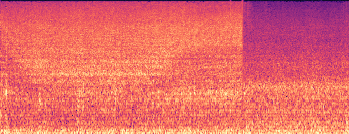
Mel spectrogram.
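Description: Steady road and wind noise inside a moving car, a low rumble with a hiss on top. The hiss cuts off suddenly about five seconds in, leaving the low rumble.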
